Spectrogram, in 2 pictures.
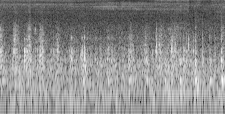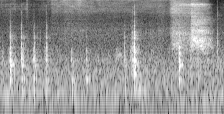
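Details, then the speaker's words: Vintage Air front runner A/C kit during test fit: light handling clicks, then a short sharp hiss as caps come off the new coil lines, venting shipping pressure as the warning tag says. "okay i'm going to open this up and you can hear it hissing it's it's a tag on it says coil coil lines are under pressure please remove caps carefully i can hear the pressure bleed out of"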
